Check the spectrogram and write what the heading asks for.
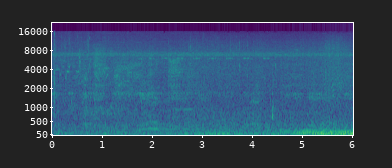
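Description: Outdoor field ambience: a steady low wind rumble that swells near the end, with a faint, high, evenly pulsing insect chirp through the first few seconds.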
